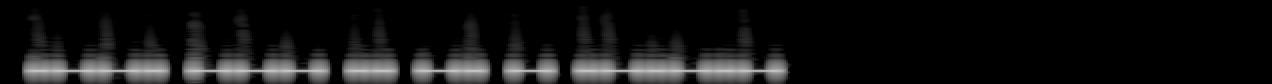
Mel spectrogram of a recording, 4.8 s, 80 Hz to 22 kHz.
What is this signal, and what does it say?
Morse code, heard as a keyed tone, about 28 wpm, 700 Hz. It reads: POINT.
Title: 3x Word-Spacing - Sentences from Top 200 Words - 28wpm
